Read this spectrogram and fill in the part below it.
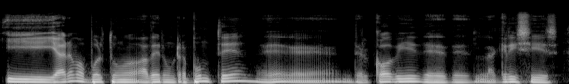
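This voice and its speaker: A man with a Spanish accent from Spain talks in a low, gravelly voice with a mellow tone. He explains things conversationally, like an expert being interviewed, and keeps checking that the listener follows. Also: steady tone. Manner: measured, explanatory, often seeking agreement with tag questions. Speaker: clinical psychologist, interview guest.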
